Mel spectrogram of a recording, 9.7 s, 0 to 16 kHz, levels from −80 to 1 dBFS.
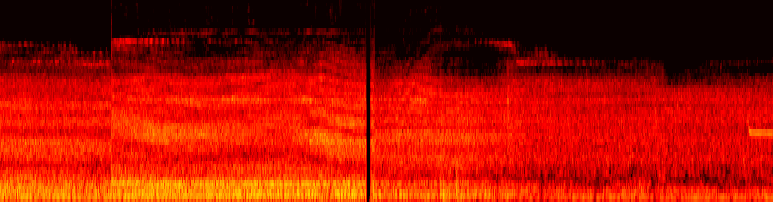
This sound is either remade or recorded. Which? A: recorded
